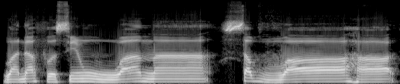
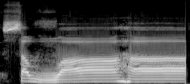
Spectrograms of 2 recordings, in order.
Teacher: واو کو آپ نے لمبا کرنا ہے کیونکہ واو کے اوپر کھڑا زبر ہے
